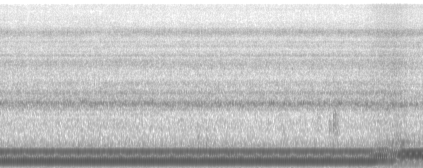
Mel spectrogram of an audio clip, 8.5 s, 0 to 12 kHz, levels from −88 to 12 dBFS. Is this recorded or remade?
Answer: recorded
